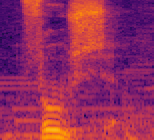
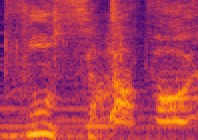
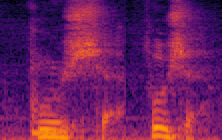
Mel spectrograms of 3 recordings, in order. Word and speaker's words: fossa: say it is Foosh, Foosha, Foosha. Like Foosh, with a performance anxiety at the end.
